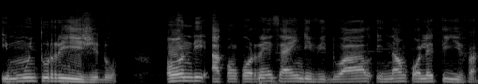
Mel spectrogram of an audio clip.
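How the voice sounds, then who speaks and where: The speech moves at a moderate pace with fairly even intonation, and the sound is dry and close with no echo. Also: man. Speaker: university lecturer. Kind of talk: lecture. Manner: halting, repeats words.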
